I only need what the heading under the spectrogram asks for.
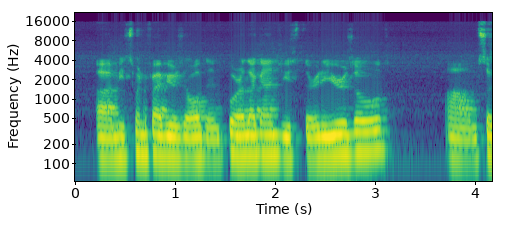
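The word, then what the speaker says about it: Pouraliganji: Is Puralaganji. Do you want me to spell it out for you? Yeah. So, Poura. Wait, can you repeat that again? Sorry. Yeah, Poura.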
